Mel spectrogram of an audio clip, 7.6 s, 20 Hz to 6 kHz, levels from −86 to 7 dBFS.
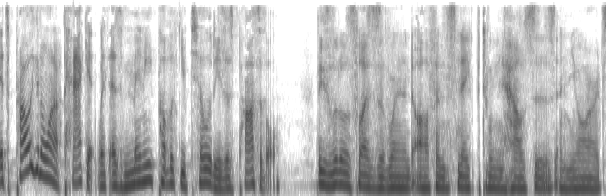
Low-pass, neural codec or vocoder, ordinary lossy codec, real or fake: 5.4 kHz; codec, 16 kHz, 8 kbps, FreqCodec, larger model; AAC, 24 kbps; fake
